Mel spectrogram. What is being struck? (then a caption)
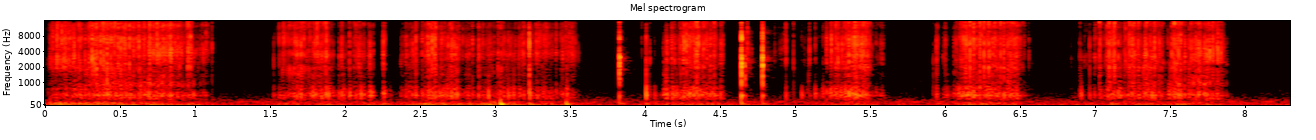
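Glitter-coated hard-shell clutch with metal frame. An upright glitter hard-shell clutch with a metal frame is held in both hands while long nails scratch across its glittery face. Bursts of dry, bright, gritty scratching come in phrases separated by short silences, with a few sharp clicks and ticks cutting through near the middle.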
